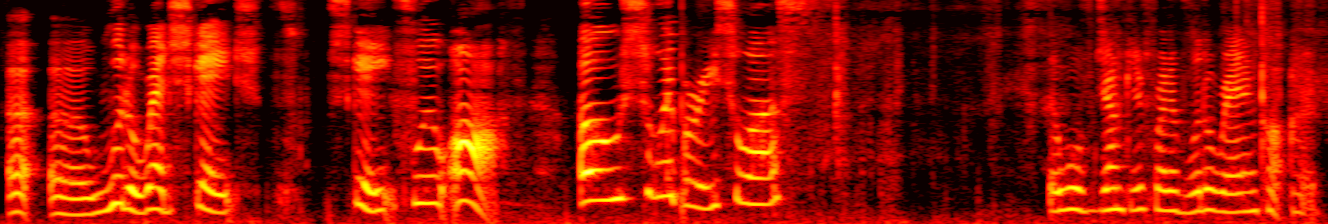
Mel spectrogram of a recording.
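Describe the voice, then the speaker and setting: A woman reading a children's picture book aloud with expressive, dramatic storytelling. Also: high voice, a little slow. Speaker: storytime reader.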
